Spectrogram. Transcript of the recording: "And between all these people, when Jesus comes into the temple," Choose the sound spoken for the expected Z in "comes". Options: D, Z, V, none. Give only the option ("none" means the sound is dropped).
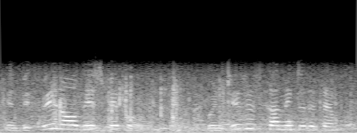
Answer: none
